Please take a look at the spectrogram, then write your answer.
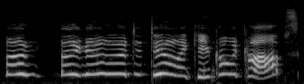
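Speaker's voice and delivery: high, loud mock-distraught plea; panicked crying, imitated. Daughter calling her mom during a panic attack, high panicked imitation. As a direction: act out a frantic wail for help. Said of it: "panic attack and crying".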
